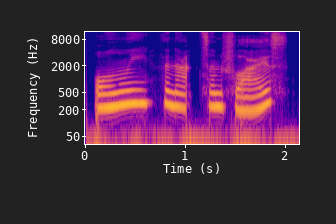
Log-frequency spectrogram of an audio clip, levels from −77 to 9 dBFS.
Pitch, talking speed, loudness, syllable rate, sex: 245 Hz, 140 wpm, -14 LUFS, 3.3 syllables/s, female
